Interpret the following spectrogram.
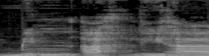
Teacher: نون کو واضح بھی پڑھا جائے گا اور جلدی پڑھیں گے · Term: اظہار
